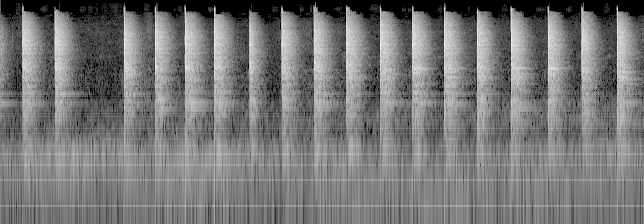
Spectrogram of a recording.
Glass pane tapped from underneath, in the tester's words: you'll hear the sound of the tap changing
